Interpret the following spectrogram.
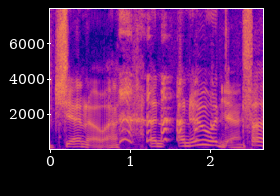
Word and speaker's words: Genoa: to Indonesia they and they certainly don't say Genoa it's mainly generally pronounced Genoa and and who would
